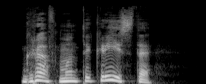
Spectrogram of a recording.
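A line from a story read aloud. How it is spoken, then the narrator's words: Sincere joyful exclamation. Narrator (Russian): воскликнула она с искренней радостью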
